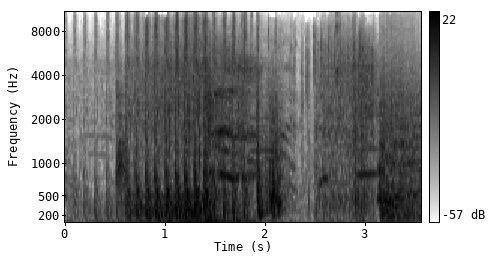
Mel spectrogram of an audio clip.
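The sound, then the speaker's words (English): Rapid automatic gunfire from a soldier strafing as he runs, an audio drama battle effect. The rattling bursts are loud and dense, with short breaks just before the middle and near the end. “John runs towards the villa, strafing as he goes.”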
